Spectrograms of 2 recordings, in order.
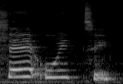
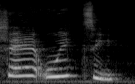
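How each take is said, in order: First: Said in the usual way. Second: High, slow model question. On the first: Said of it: "repeat of model". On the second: Shown as a demonstration. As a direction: sing out Lle wyt ti as a prompt. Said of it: "model question, put-on".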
